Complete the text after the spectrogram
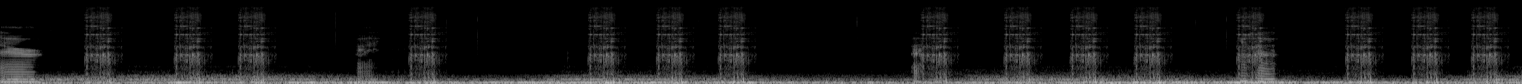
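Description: Stone blocks rotate with short, sharp clunks, again and again.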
